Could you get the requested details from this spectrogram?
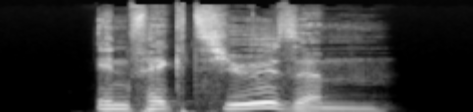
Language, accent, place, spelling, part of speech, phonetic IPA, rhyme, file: German, Germany, Berlin, infektiösem, adjective, [ɪnfɛkˈt͡si̯øːzm̩], -øːzm̩, De-infektiösem.ogg
- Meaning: strong dative masculine/neuter singular of infektiös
